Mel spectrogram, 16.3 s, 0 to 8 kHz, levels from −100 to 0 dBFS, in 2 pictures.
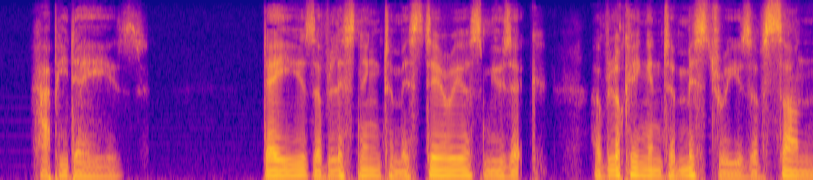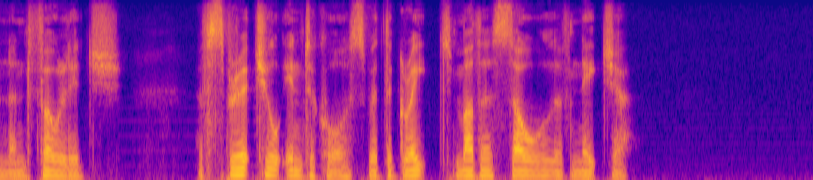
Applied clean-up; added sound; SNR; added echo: none; none; none; none.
